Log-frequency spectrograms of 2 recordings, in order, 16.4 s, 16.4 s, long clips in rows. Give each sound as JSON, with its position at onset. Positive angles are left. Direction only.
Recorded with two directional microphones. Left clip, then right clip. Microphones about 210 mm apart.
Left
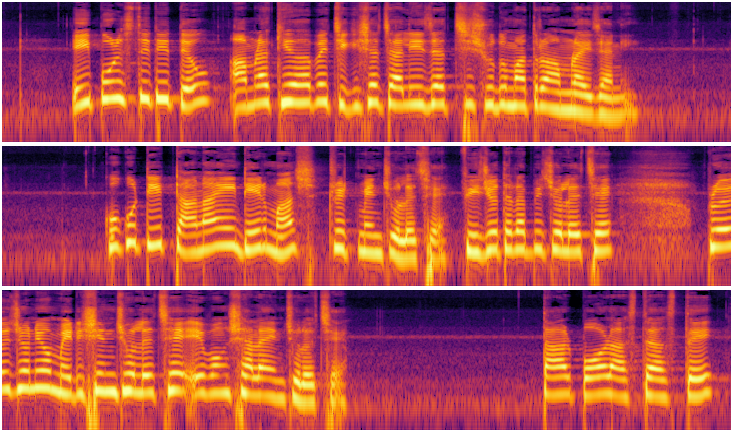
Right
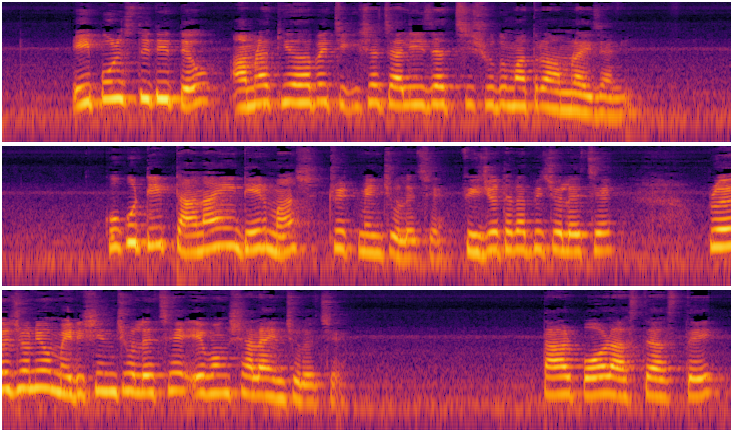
{"t": 0.5, "sound": "a woman's voice", "side_deg": 55}
{"t": 6.2, "sound": "a woman's voice", "side_deg": 50}
{"t": 15.0, "sound": "a woman's voice", "side_deg": 55}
